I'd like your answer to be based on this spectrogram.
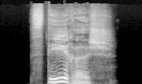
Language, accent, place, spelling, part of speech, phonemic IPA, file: German, Germany, Berlin, sterisch, adjective, /ˈsteːʁɪʃ/, De-sterisch.ogg
- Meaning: steric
